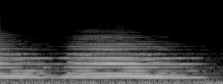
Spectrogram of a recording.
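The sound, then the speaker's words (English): A contemporary freight train's horn blares as one long, steady chord, swelling louder in the middle as the train rolls through Pueblo with a low rumble underneath, then easing slightly toward the end. “That's a contemporary freight train rolling through Pueblo.”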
